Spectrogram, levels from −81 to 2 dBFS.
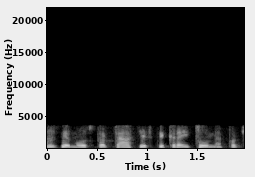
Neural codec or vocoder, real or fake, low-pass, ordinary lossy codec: codec, 16 kHz, 1.1 kbps, Voila-Tokenizer; fake; 3.6 kHz; AAC, 32 kbps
